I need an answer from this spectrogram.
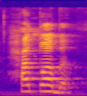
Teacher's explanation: حطب میں آخر میں با ساکن ہوگی، حروف قلقلہ میں سے با ہے تو اس میں قلقلہ ظاہر کر کے پڑھا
